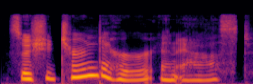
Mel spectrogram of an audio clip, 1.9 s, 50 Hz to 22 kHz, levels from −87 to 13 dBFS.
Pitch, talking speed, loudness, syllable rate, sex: 240 Hz, 220 wpm, -16 LUFS, 5.0 syllables/s, female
